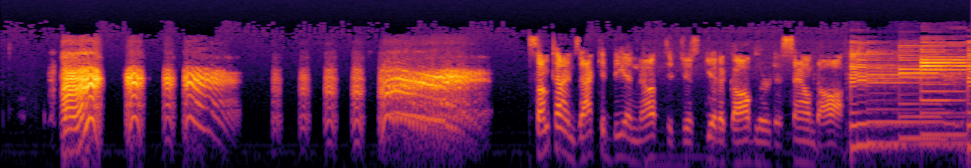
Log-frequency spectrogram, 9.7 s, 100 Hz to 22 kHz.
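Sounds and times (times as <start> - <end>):
human voice imitating a barred owl call with a laughing finish for turkey hunting: 0.6 - 2.4, 3.5 - 4.9
speech: 5.4 - 9.7.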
